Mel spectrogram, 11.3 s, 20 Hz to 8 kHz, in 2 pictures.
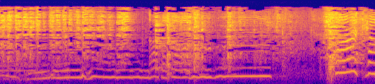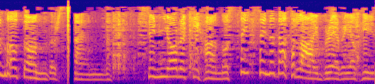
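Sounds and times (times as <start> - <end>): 
low sustained hum: 0.0 - 4.2
pots being scrubbed in a kitchen: 0.0 - 6.1, 7.1 - 11.2
speech: 5.9 - 11.2.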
